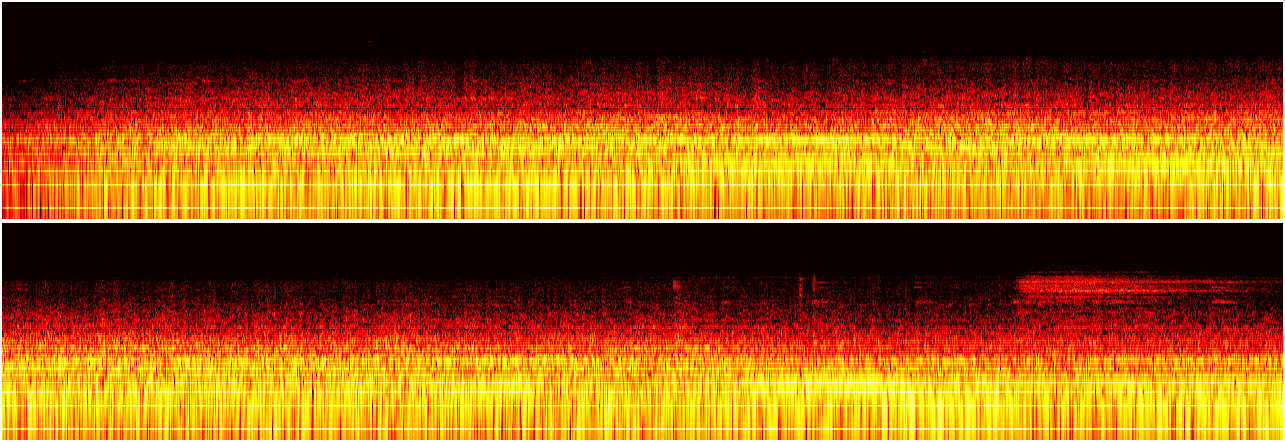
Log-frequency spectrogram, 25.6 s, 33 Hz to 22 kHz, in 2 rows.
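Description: Freight train on Lhoist North America's Tennessee mining railroad, led by GP40-3 3043 with GE high-hood B23-7 locomotives built in 1981, rumbling past with a loud, steady low diesel drone and humming engine tones throughout, plus a brief higher squeal near the end.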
